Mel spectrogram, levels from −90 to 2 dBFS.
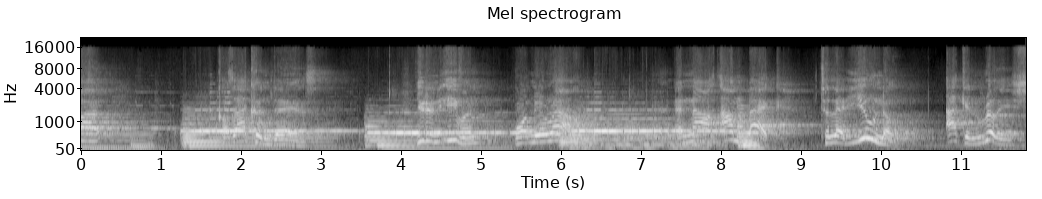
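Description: No technical faults can be heard anywhere in the audio; the signal stays continuous and stable throughout.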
